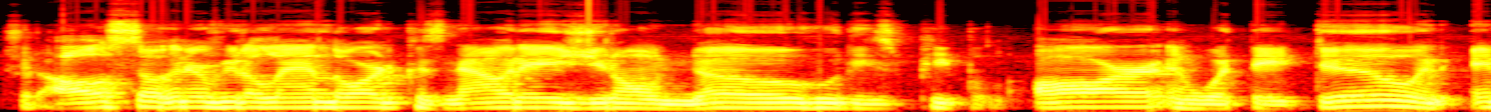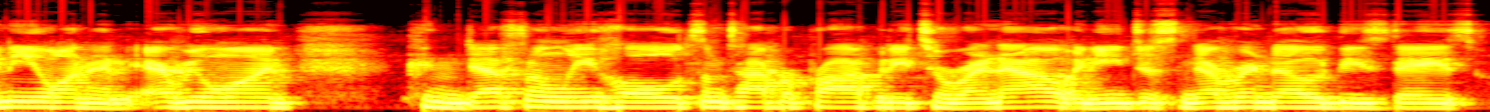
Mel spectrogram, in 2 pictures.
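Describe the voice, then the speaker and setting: A man's voice: medium pitch, flat delivery, a little fast, muffled recording. A young man giving casual news commentary to camera in a conversational, slangy way. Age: young adult. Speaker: YouTube commentator. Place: small indoor room.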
